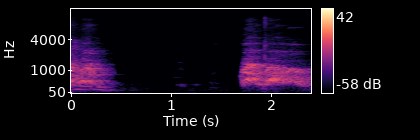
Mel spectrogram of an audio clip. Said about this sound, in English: okay, my dog wants to join the podcast.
